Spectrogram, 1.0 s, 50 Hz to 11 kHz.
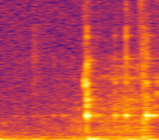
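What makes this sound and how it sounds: A German silver match case, carried for many years, is held in the hand and gives three light metallic clinks over a quiet, low hum. Each clink rings briefly at about 2 kHz with a bright edge and fades quickly.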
